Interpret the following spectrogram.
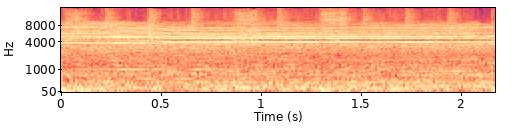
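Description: Heavy metal rock song with electric guitars and drums playing steadily.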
